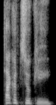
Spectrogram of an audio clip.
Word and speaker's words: Takatsuki: Like the conversation that Yusuke has with Takatsuki. Oh, I said it right the first time. Takatsuki.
